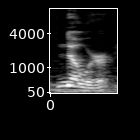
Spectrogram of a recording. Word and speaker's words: Noer: So, the channel's name is pronounced Noer.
